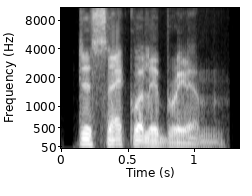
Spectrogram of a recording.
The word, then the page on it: disequilibrium: British English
